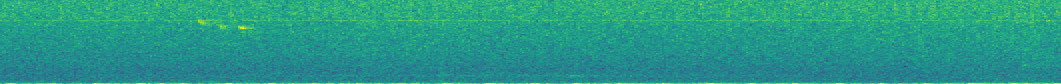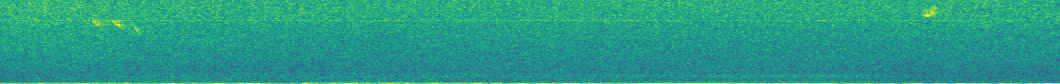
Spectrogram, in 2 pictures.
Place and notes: Płonina, Płonina, Polska - Riuny Zamku Niesytno - Dźwięk zastygły w czasie.
Projekt „Dźwięk zastygły w czasie” jest twórczym poszukiwaniem w muzyce narzędzi do wydobycia i zmaterializowania dźwięku zaklętego w historii, krajobrazie, architekturze piastowskich zamków Dolnego Śląska. Projekt dofinansowany ze środków Ministerstwa Kultury i Dziedzictwa Narodowego.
